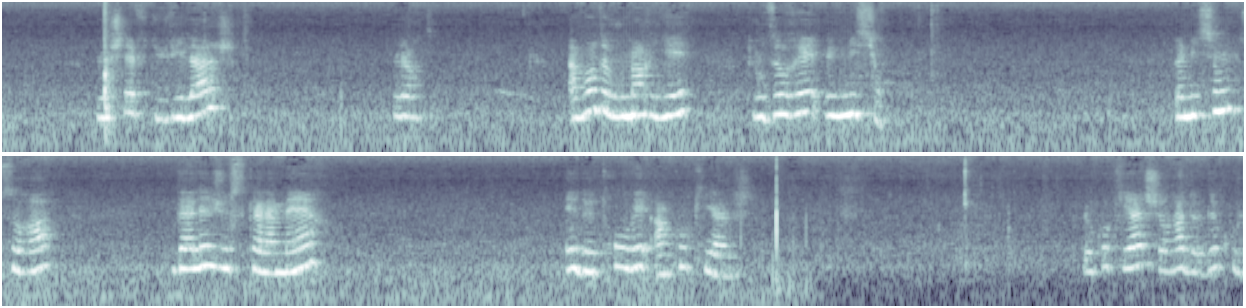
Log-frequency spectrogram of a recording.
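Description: A young woman speaks calmly, close by, in short phrases.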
